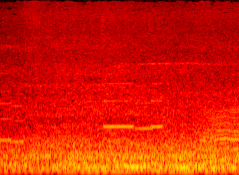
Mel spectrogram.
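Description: Steady low rumble of road traffic passing on a city street.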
